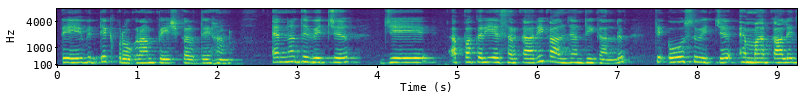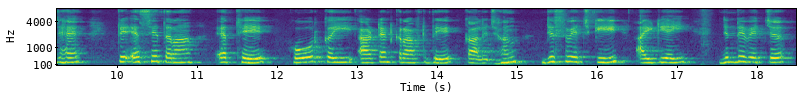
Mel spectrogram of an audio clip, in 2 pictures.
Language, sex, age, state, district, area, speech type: Punjabi, female, 45-60, Punjab, Fazilka, rural, spontaneous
